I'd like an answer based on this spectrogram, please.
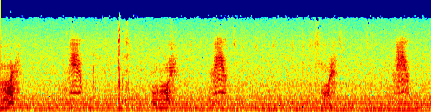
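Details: Butters, a happy cat lying at ease, meows repeatedly: six or so short, varied mews about every one to two seconds, some low and throaty, others higher, with a woman speaking softly between them.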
